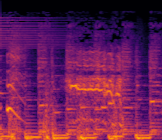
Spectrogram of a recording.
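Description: A cartoon horse whinny sound effect for a unicorn, falling away at the start, over children's background music with a steady beat.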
